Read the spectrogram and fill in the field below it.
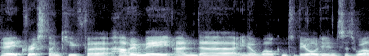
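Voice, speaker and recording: A man speaks very fast with a British accent. His pitch is fairly low and his intonation monotone and flat. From UK. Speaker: AI and automation consultant. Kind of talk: interview podcast. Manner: hesitant, many fillers.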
